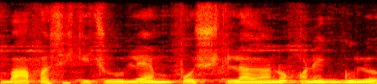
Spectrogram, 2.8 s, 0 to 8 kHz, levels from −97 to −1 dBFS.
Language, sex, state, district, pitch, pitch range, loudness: Bengali, male, West Bengal, Jalpaiguri, 125 Hz, 120-145 Hz, -28 LUFS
